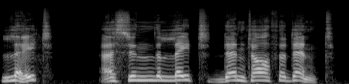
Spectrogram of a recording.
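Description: A man voicing a mild, polite old male planet-builder who talks slowly and wistfully, raised above his own voice, recorded dry and close. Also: mid-range voice, expressive, dry recording, pitched above the performer's own voice, natural voice. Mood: stern. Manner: slow and drawn out, mild and courteous.

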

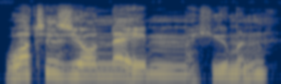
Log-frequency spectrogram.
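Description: A man voicing a mild, polite old male planet-builder who talks slowly and wistfully, raised above his own voice, recorded dry and close. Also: on the high side, very animated, darkish tone, no echo, voice pushed up. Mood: stern. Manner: slow and drawn out, mild and courteous.

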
